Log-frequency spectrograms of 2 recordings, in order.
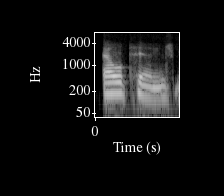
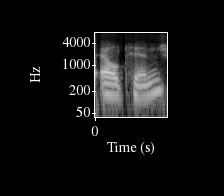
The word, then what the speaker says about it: Eltinge: And the book again is The Dream Class by Patricia Eltinge.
